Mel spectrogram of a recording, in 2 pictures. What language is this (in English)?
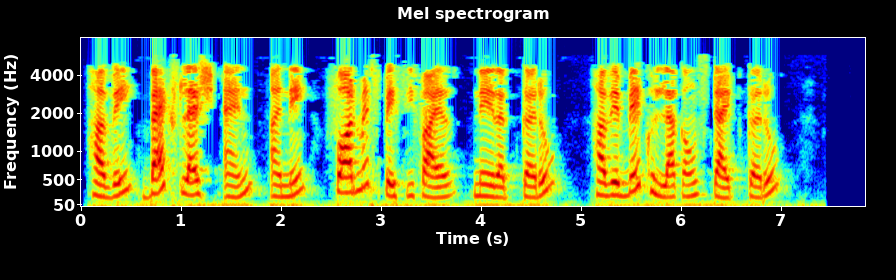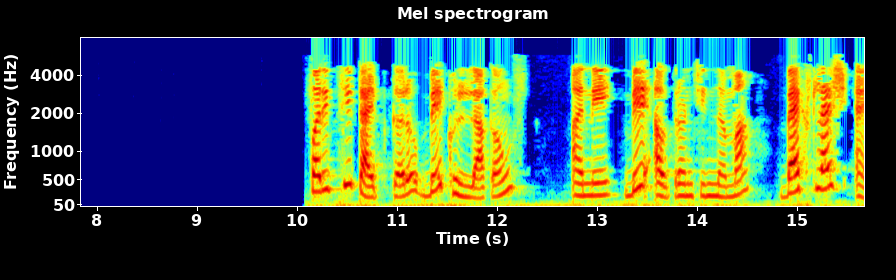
Gujarati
